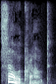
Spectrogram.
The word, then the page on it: sauerkraut: British English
